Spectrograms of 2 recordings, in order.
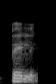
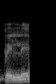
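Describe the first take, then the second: First: "Pele" with the first E stressed; stress on first syllable. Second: "Pelé" with the final E stressed; stress on last syllable. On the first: Preacher corrects the footballer's pronunciation, stress on first syllable. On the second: Preacher cites the footballer's name for contrast, stress on last syllable. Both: Shown as a demonstration. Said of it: "con acento en la primera E".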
